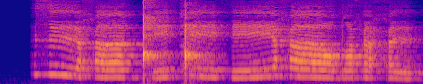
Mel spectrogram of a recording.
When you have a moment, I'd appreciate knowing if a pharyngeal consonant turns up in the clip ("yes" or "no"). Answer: yes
